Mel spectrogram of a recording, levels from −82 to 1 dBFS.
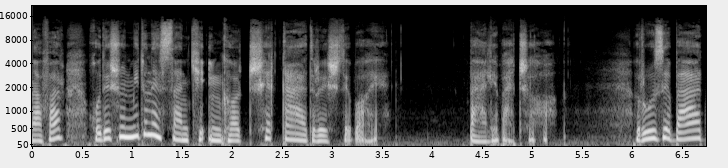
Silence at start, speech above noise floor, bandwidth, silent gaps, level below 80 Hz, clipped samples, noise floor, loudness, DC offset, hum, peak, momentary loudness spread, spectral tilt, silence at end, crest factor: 0 s; 30 dB; 15 kHz; none; -38 dBFS; under 0.1%; -44 dBFS; -15 LUFS; under 0.1%; none; -2 dBFS; 11 LU; -4 dB/octave; 0.05 s; 14 dB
